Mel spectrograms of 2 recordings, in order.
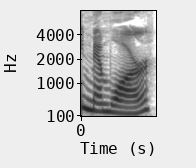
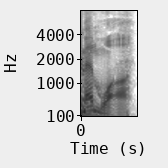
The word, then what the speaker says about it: memoir: I wanted to mention, we say memoir with that ugly R that you don't get with British English. Say it again for memoir. – Me. Memoir. Memoir. It's more like the French pronunciation, actually, except the French will put the memoir. Memoir is actually French. That's where we get this word from.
